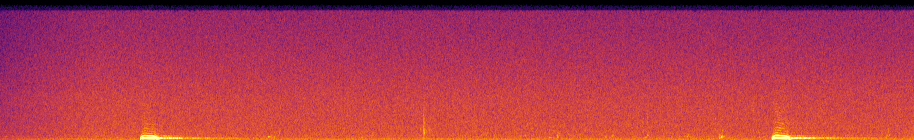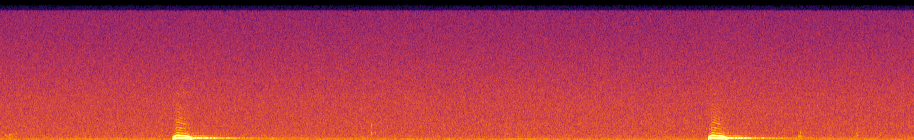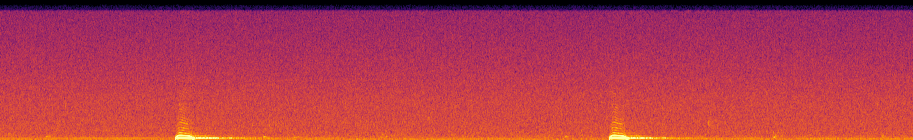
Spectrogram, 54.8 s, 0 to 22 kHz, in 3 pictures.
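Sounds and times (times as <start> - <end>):
Bubo bubo eagle owl: 2.8 - 4.3, 15.4 - 17.1, 21.7 - 23.2, 32.4 - 35.5, 40.0 - 42.6, 48.7 - 50.6.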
